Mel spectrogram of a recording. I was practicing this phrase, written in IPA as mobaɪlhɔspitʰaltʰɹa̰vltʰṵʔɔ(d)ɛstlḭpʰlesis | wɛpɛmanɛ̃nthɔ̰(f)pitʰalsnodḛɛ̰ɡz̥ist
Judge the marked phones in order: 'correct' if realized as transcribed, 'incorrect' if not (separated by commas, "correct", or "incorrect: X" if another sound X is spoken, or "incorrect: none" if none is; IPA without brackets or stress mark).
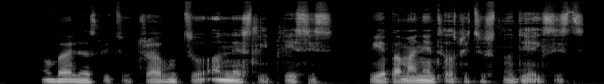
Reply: incorrect: n, incorrect: s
